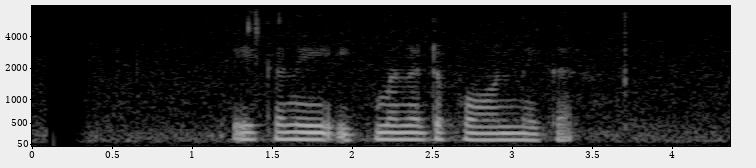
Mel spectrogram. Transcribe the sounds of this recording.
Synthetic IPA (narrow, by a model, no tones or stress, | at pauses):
ḛːkəniːʔikmənəʈəpoːnːekə̰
